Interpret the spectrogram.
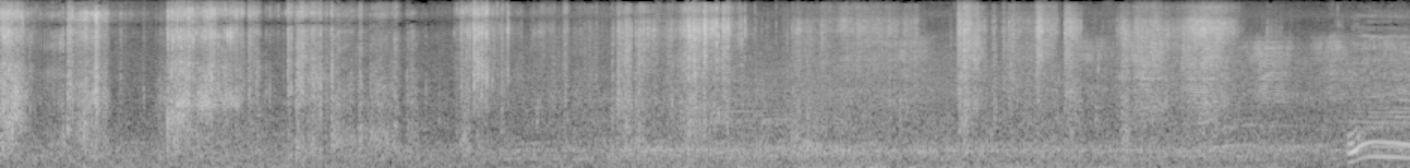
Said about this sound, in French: Je connais ce râle. C'est celui de l'éléphant de mer, un cousin du phoque bien plus impressionnant. Sur la plage de Galet, en contrebas, j'en distingue au moins une bonne cinquantaine.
